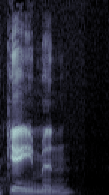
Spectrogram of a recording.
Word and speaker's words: Gaiman: Uh, it's Neil Gaiman.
